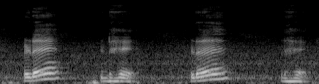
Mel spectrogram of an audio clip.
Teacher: इसमें जिह्वा का जो अगला हिस्सा है वो एकदम तेज़ी से ऊपर उठता है · वे व्यंजन जिनके उच्चारण में जिह्वा का अग्रभाग वेग से ऊपर उठकर तालु से टकराकर तत्काल उसी वेग से नीचे लौट जाता है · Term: उत्क्षिप्त व्यंजन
